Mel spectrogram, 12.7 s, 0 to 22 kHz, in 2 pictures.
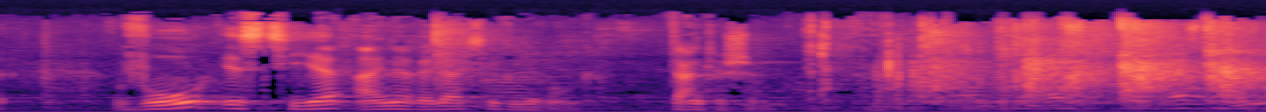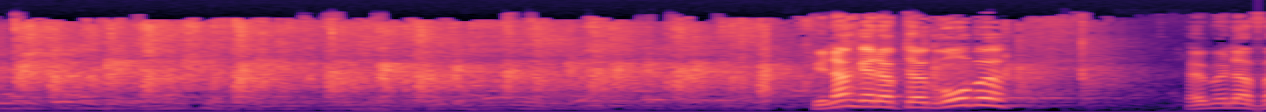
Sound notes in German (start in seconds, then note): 6.2 Beifall AfD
